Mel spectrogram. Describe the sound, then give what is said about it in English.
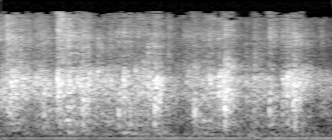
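A group of people claps steadily together as a little clap offering in tribute to honor a man, praising God. A dense, even patter of many hands carries on throughout at a moderate level, with no talking over it. “Would it be okay to give him tribute, to honor him with a little clap offering, praising God?”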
